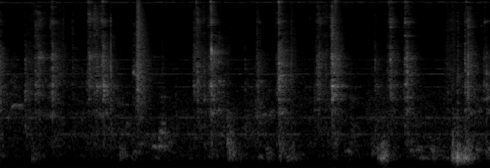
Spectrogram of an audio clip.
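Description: A hydraulic jack creaks as its handle is pumped.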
